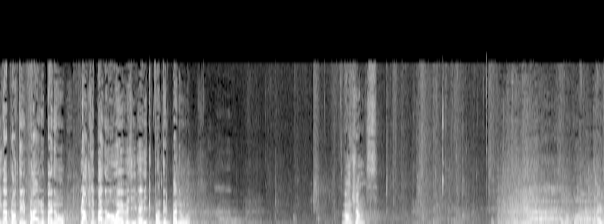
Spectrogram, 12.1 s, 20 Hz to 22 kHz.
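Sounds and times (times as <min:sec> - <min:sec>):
men calling out and talking: 0:00.0 - 0:05.3, 0:09.8 - 0:12.0.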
